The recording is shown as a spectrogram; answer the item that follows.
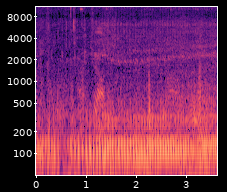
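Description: A motorbike being ridden, its engine pulsing loudly and close with a steady throbbing rhythm that builds after the first second, while voices talk faintly underneath.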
